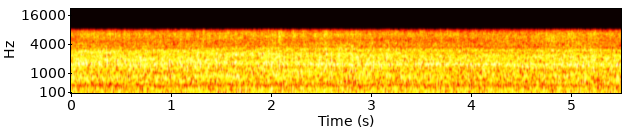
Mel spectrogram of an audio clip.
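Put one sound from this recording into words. A tractor engine runs with a steady loud rumble.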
